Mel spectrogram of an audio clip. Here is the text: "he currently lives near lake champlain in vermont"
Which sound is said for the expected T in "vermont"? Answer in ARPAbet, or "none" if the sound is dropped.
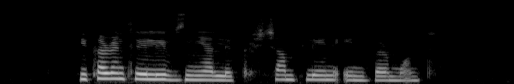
T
